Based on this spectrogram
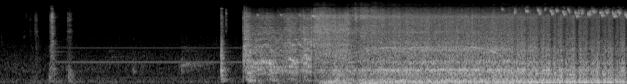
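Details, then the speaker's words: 1995 Pace Arrow Coronado motorhome (Chevy chassis) engine start with an amp clamp on the battery negative and nearly 12 V beforehand: the engine catches, then a thin belt squeal as the alternator kicks on, charging 50-65 A at 13.5 V. A severe overcurrent of over 400 A followed. "Alright, so that squeaking belt, alternator's kicking on, our voltage is rising."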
